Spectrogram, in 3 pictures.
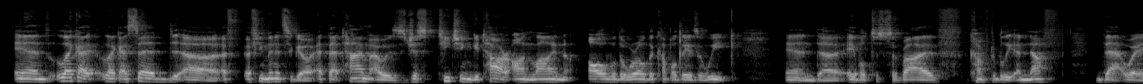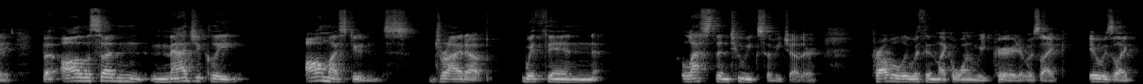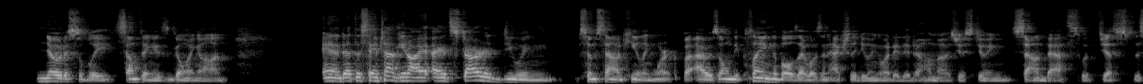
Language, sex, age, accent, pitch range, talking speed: English, male, 30-49, American, 105-165 Hz, 205 wpm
